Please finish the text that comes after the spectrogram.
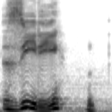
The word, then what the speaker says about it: Ziede: So, um, Ziti, pronounced that right.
